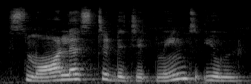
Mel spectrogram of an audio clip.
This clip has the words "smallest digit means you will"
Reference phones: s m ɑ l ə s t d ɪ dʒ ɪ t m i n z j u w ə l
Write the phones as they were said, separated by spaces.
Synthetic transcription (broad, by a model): s m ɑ l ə s t d ɪ dʒ ɪ t m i n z j u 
